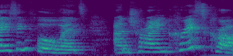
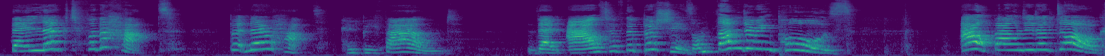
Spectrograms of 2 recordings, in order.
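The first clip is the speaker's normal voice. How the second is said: story reading; 4 semitones higher, 3 dB louder, slower than usual. A narrator's reading. Reading picture book aloud.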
